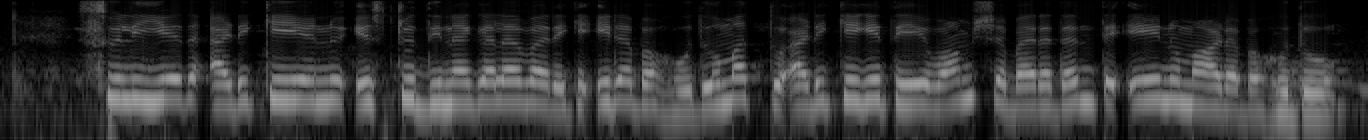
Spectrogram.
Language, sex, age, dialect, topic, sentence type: Kannada, female, 36-40, Coastal/Dakshin, agriculture, question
